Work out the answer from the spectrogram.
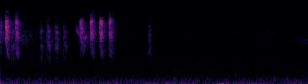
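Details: Wild birds gathered at a bird feeder knocked down by a rain storm in Korea, one feeding another; bursts of rapid, scratchy chirps in three clusters, then a lone chirp and quieter background.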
